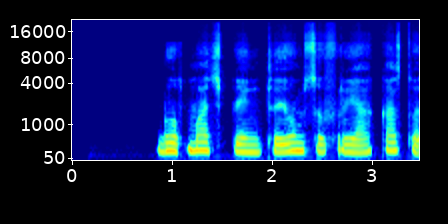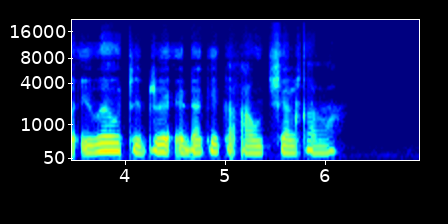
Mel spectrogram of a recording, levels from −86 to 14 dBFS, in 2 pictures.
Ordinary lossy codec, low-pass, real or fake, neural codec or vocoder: Opus, 24 kbps; 19.8 kHz; fake; autoencoder, 48 kHz, 32 numbers a frame, DAC-VAE, trained on Japanese speech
